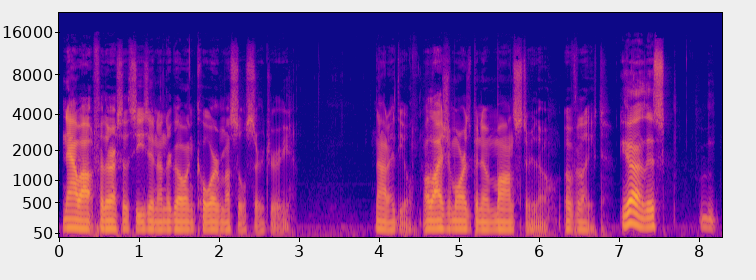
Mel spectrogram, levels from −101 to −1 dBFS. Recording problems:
none

